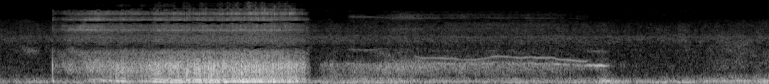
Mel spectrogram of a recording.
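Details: Sleeping Shih Tzu dog, secretly recorded while snoring: one loud, long rumbling snore, then quieter breathing with a faint high squeak over a steady background hum.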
